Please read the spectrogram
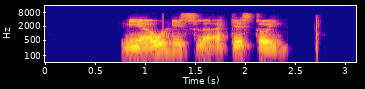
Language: Esperanto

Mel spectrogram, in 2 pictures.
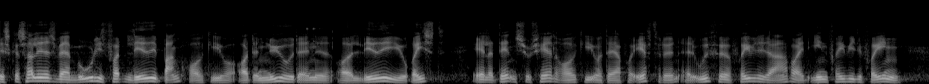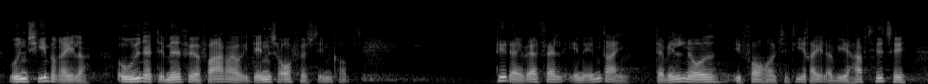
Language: Danish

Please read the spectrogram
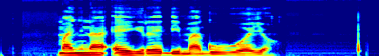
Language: Luo (Kenya and Tanzania)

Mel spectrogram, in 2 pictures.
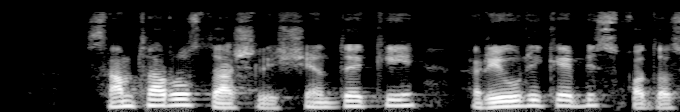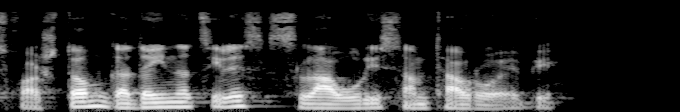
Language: Georgian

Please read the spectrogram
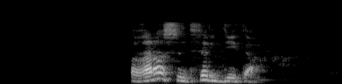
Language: Kabyle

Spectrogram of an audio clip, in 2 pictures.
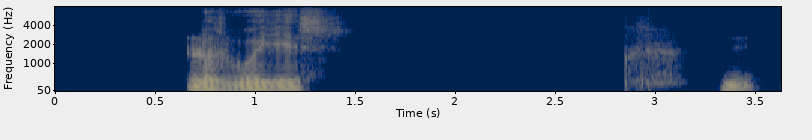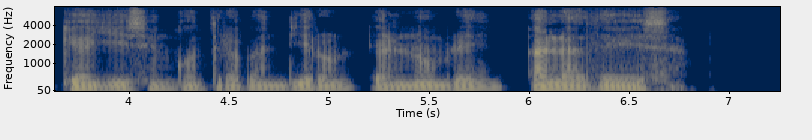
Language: Spanish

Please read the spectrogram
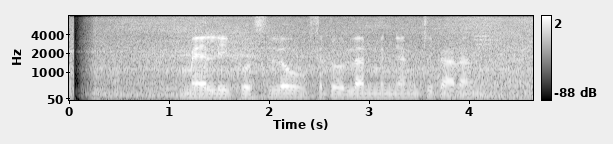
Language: Javanese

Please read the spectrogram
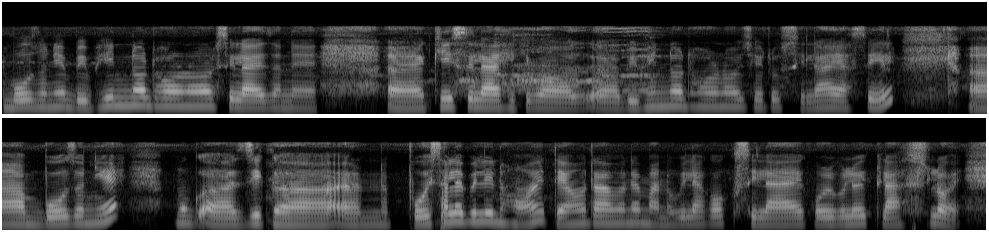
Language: Assamese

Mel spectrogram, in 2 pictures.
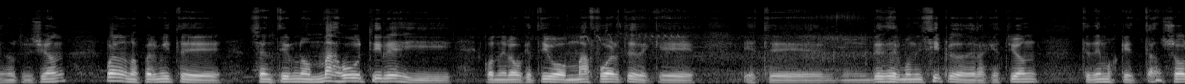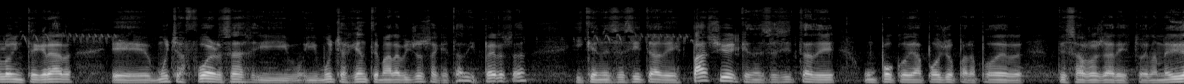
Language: Spanish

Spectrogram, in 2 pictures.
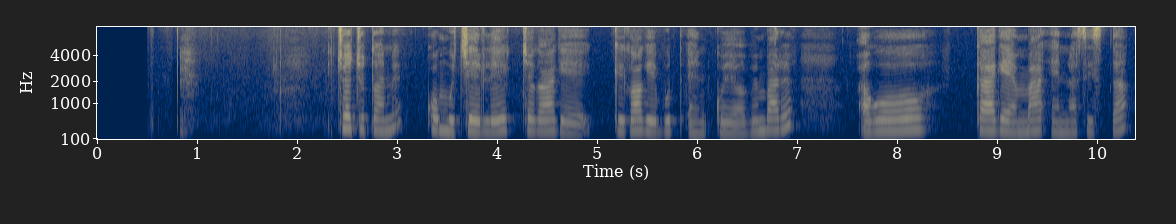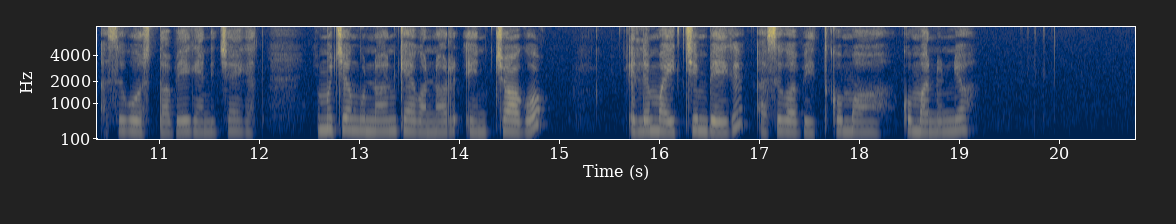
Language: Kalenjin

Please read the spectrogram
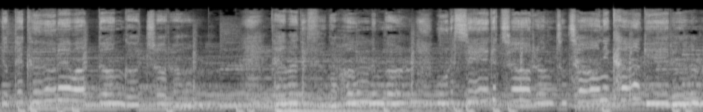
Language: Korean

